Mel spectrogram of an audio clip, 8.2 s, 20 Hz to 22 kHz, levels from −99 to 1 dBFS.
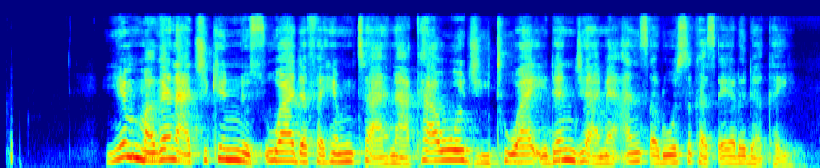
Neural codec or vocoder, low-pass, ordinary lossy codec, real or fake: vocoder, 44.1 kHz, 128 mel bands, Pupu-Vocoder; 14.4 kHz; AAC, 64 kbps; fake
